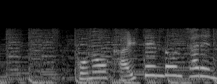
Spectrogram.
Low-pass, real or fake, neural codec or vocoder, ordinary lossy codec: 5.4 kHz; real; none; none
